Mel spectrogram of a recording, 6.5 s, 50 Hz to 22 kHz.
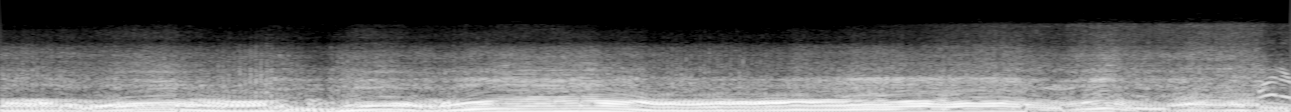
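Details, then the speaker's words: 2020 SSR Motorsports SR300 dirt bike with Lectron carburetor, ridden on muddy trail under load: clean, crisp revving rising and falling smoothly with throttle, no misses or stumbles; normal engine under load. "better you guys can probably hear it yep this electron carb kills it on this bike"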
